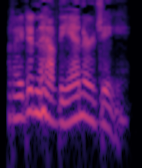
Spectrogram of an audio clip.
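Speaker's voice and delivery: ordinary delivery, nothing marked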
